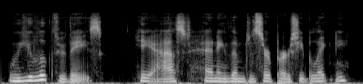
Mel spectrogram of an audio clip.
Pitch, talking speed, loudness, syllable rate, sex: 140 Hz, 215 wpm, -19 LUFS, 6.1 syllables/s, female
